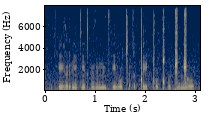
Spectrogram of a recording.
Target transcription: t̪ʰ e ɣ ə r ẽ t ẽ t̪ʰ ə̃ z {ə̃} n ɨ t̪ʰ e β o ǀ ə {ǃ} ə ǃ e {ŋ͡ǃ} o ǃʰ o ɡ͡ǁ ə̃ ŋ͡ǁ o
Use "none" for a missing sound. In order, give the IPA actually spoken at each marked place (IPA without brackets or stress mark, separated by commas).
ə̃, t̪, ǃ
